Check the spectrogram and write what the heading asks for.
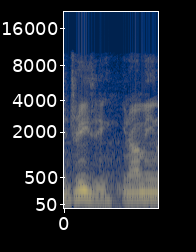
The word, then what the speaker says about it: Dreezy: to it, and she kind of pronounced her name wrong. I was like, no, it's Dreezy.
